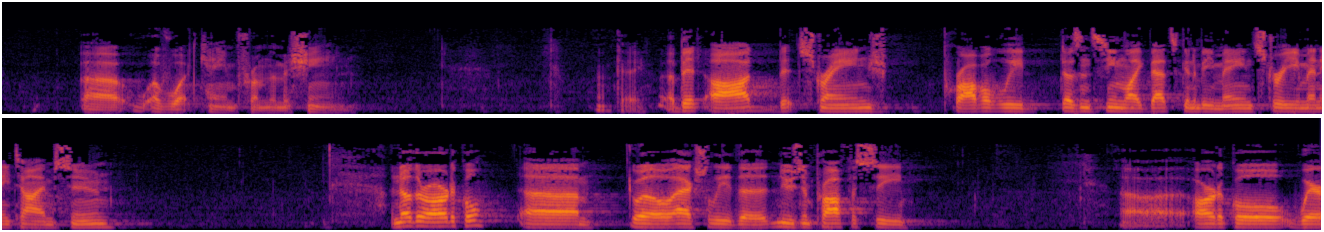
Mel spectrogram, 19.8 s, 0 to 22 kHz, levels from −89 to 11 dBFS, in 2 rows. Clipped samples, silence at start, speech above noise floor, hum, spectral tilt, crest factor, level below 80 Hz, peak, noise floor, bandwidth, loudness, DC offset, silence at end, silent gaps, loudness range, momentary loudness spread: under 0.1%; 0.6 s; 42 dB; none; -3 dB/octave; 22 dB; -70 dBFS; -2 dBFS; -64 dBFS; 8.4 kHz; -22 LUFS; under 0.1%; 0 s; none; 10 LU; 17 LU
